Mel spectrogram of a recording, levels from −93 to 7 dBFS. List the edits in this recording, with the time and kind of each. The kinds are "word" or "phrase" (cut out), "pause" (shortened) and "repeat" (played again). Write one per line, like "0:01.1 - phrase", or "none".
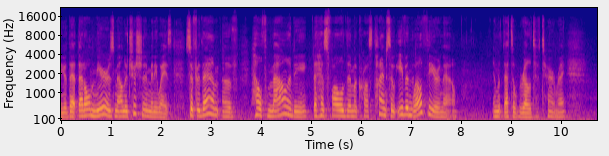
0:03.2 - phrase
0:05.0 - pause
0:07.0 - phrase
